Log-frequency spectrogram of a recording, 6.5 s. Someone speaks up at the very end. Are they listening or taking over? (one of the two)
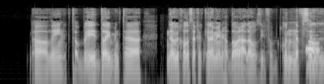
taking over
